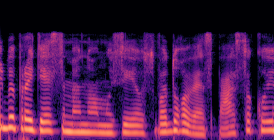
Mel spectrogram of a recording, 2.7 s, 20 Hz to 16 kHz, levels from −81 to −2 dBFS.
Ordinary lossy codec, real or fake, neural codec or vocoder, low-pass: AAC, 96 kbps; real; none; 7.2 kHz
